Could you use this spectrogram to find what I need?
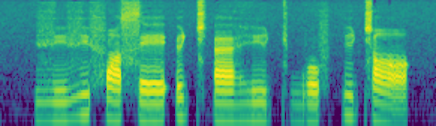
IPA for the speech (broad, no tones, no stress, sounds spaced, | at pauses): v y v y f ɑ s e ʔ ø c ʔ æ ɦ y c b o f p y c ɑ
